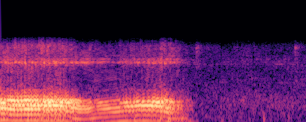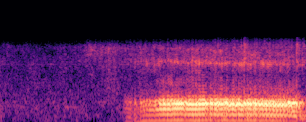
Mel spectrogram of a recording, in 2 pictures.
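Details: Husband, who says he doesn't snore, asleep: loud, droning, buzzy snores on each breath with a quiet pause between, clear habitual snoring.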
